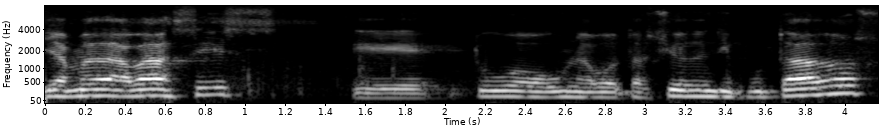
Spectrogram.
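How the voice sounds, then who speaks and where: A man's fairly high voice at a very slow pace. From Argentina. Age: 70s. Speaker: journalist, writer, former political prisoner. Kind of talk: interview.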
